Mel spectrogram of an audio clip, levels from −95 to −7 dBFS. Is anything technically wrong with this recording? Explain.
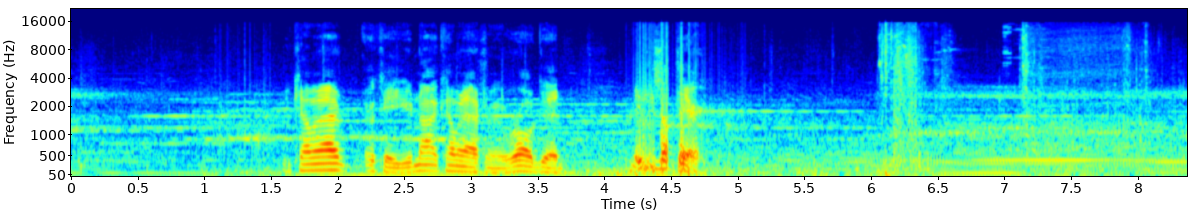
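Yes. Processor overload crackle occurs twice, from 1.11 to 1.49 s and again, longer, from 4.16 to 5.10 s. The processor falls behind and misses dozens of buffer deadlines in a row, then over a hundred in the second burst. The spacing points to buffers of around 5 ms. Each missed buffer is skipped and leaves a tiny hard-edged gap. Together the gaps form a gritty, tearing crackle over the sound, and it stops when the load eases.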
